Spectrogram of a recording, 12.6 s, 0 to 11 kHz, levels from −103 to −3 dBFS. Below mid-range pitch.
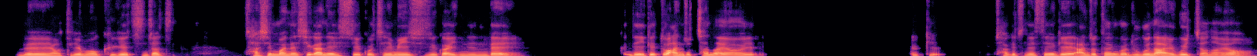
Yes: low, 120 Hz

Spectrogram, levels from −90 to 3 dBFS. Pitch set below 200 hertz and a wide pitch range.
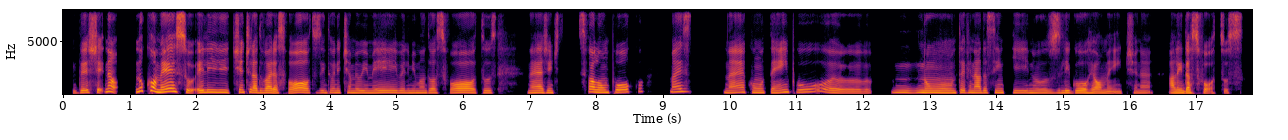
No: medium, 185 Hz; average, 3.4 semitones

